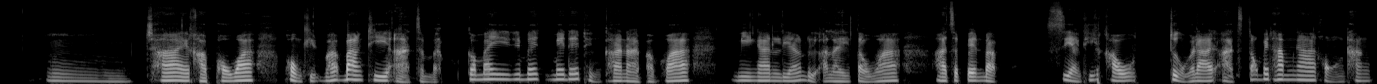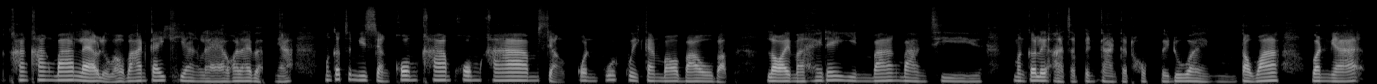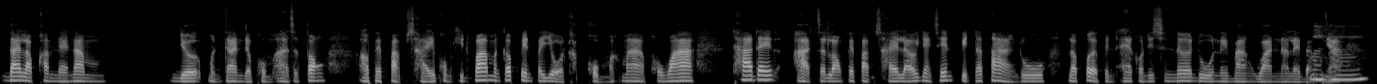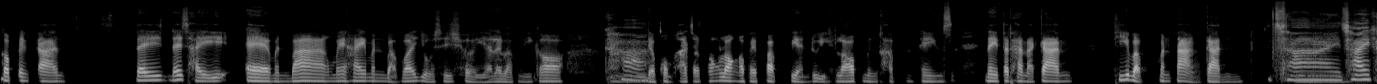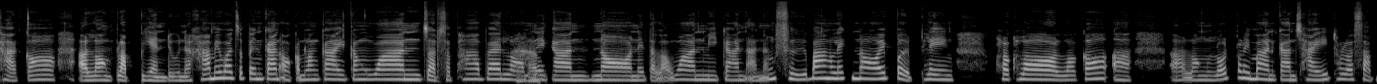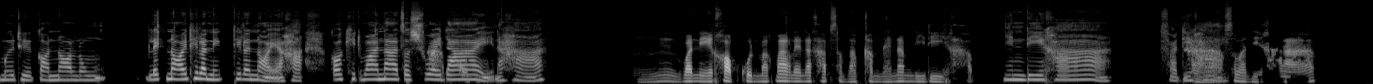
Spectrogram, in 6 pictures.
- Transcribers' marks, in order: other background noise; in English: "air conditioner"; tapping
- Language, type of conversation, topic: Thai, advice, ทำไมตื่นมาไม่สดชื่นทั้งที่นอนพอ?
